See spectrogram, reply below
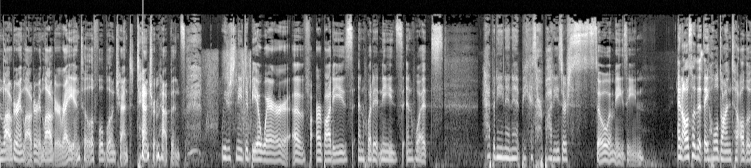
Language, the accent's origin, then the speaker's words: English; Mexico; moved away; I am from Mexico.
